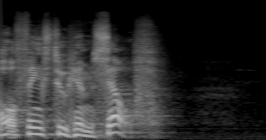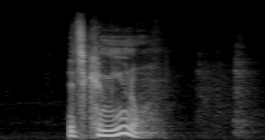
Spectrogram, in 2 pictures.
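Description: A man speaks calmly into a microphone in a large hall, with pauses between phrases.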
